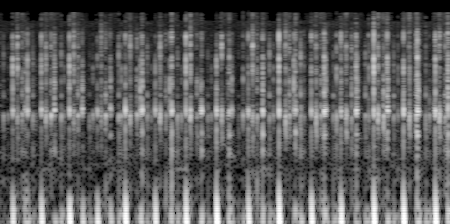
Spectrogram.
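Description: A small, hollow, empty white plastic cup is held in one hand and tapped and scratched with the fingertips and nails of the other. The result is a quick, uneven run of soft, dull, low thumps that die away almost at once, mixed with light, crackly scratching.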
